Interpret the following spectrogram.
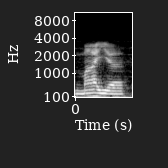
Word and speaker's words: Maya: The other one is Maya, rhymes with fire, because she has a gun.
